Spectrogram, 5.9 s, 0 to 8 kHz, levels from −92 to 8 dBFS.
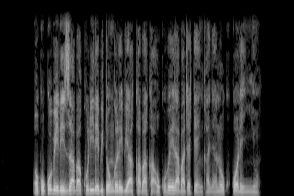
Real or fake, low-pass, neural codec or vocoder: real; 7.2 kHz; none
